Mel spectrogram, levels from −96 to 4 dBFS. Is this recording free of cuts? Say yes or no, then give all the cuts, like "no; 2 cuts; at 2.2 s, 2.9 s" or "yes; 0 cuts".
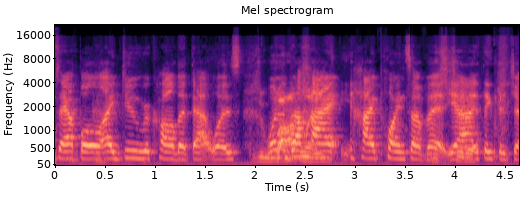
yes; 0 cuts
